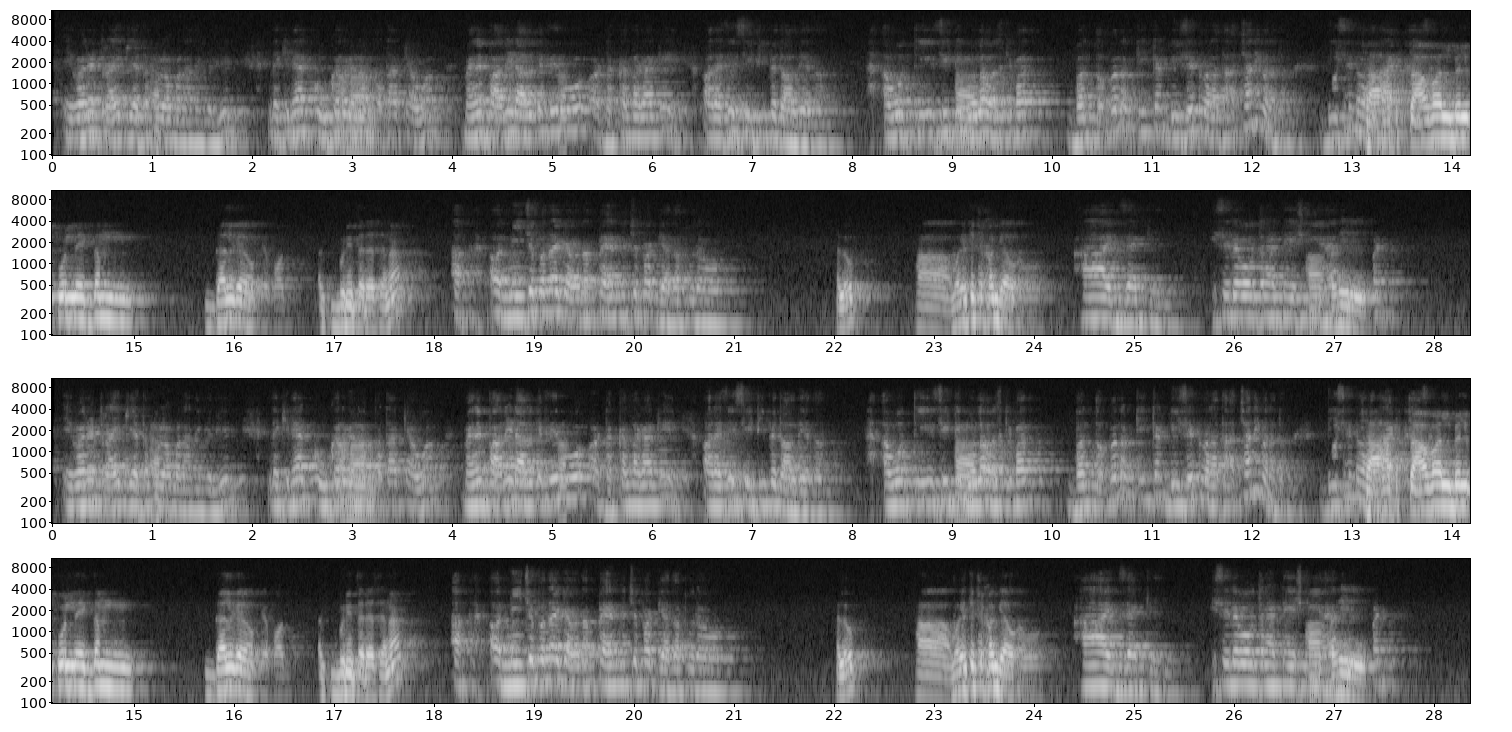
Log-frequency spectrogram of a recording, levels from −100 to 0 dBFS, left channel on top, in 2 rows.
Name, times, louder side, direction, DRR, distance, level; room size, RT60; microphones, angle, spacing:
voice 1, 0.1-1.8 2.1-3.8 4.1-6.2 6.5-7.7 8.1-9.8 10.1-12.3 12.7-13.7 18.2-20.9 23.2-23.6 24.4-25.3 25.8-27.0 27.4-27.5, right 1 dB, 60° right, 6 dB, 5.1 m, -31 dB
voice 2, 2.8-3.2 5.1-5.2 9.0-9.2 13.1-15.0 15.7-16.5 16.8-17.7 22.0-22.2 22.8-24.1 26.7-27.3, right 2 dB, 80° right, 9 dB, 1.1 m, -24 dB
28.0 x 13.0 x 9.7 m, 0.85 s
head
